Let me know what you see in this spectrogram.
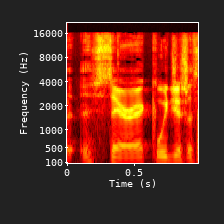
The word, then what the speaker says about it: Szarekh: Because it's spelled S-Z-A-R-E-K-H. Silent Z, silent H.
